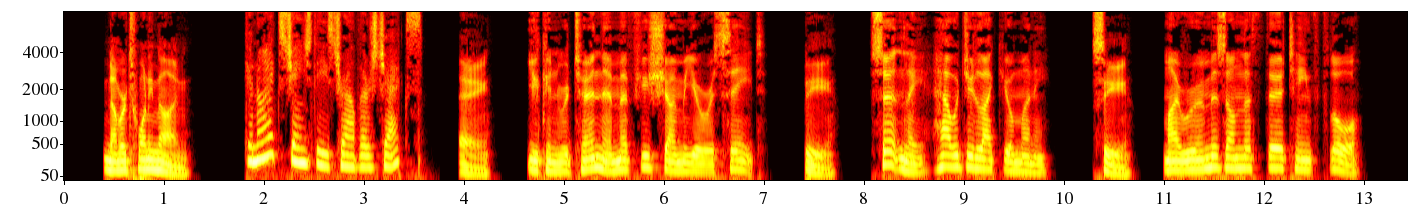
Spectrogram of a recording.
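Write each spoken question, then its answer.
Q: Can I exchange these traveler's checks?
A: B: Certainly. How would you like your money?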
